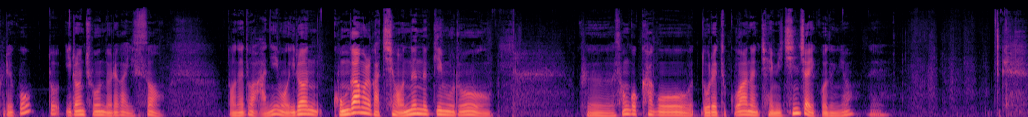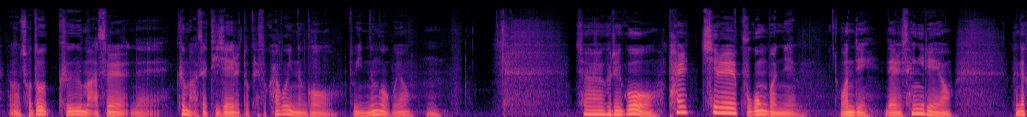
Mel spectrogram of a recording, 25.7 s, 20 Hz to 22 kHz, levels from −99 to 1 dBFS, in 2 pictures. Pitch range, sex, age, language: 95-130 Hz, male, 40-59, Korean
